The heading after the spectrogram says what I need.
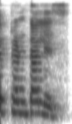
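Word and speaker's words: frontalis: ये फ्रंटालिस, ठीक है, फ्रंटालिस होती है। इसको देखो मैंने उच्चारण के लिए फ्रंटालिस।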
